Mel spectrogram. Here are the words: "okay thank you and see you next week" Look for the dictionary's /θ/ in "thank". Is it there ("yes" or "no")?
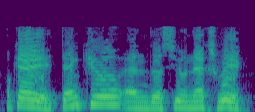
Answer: no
